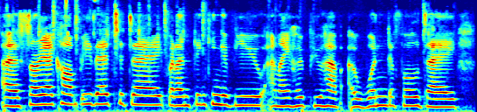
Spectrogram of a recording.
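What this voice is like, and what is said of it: Birmingham accent. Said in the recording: “that Birmingham accent coming out there”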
